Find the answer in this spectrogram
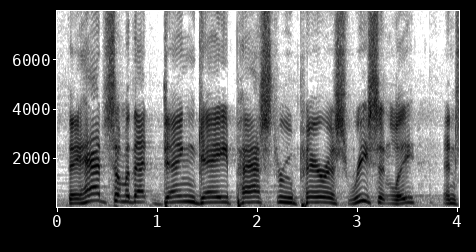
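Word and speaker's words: dengue: it you really honestly Denay is how you say it Denay yeah uh okay it's a mosquito born disease they had some of that Den gay pass through Paris recently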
